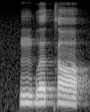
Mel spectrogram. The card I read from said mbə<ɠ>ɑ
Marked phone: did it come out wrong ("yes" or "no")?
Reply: yes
